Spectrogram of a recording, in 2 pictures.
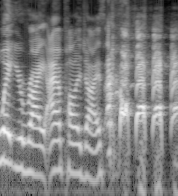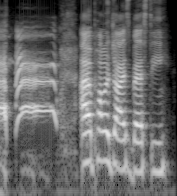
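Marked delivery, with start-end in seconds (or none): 1.6-3.6 high laugh. Real, not acted. Laughing at her own mix-up. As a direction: crack up laughing, pitched way up.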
